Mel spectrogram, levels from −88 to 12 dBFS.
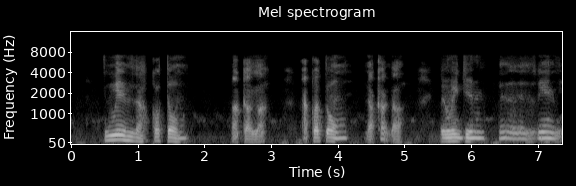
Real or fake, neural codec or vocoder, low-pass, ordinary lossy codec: fake; codec, 16 kHz, 1 kbps, FreqCodec, larger model; 7.2 kHz; none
